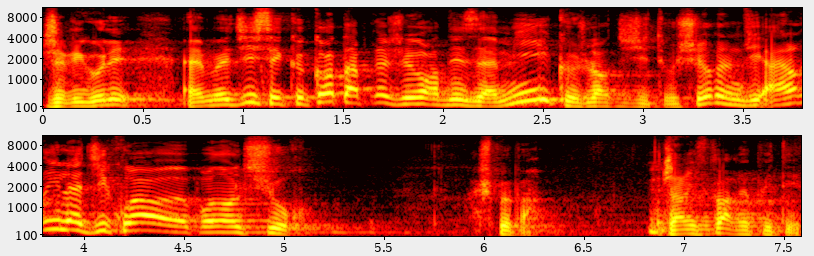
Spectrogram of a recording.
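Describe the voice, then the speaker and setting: Very fast and animated, a man's high-pitched voice leaps through very wide pitch swings and big swings in loudness. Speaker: Torah teacher. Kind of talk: religious lecture.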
